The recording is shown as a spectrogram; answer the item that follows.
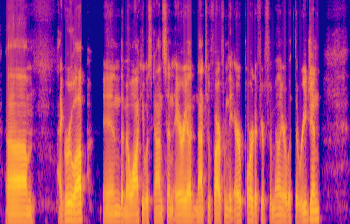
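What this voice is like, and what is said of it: Northern US (Wisconsin) accent. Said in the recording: “As you can tell from my accent, I am a northerner.”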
